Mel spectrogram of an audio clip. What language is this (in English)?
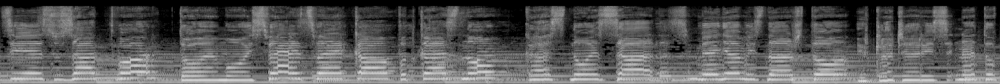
Romanian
